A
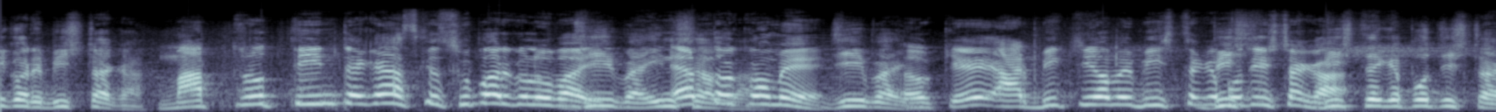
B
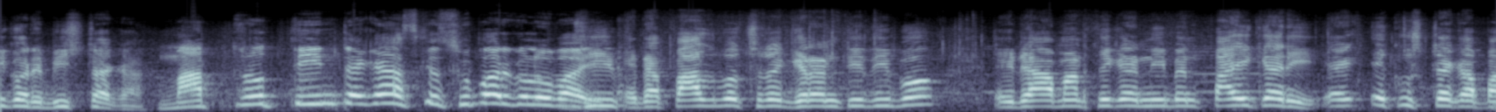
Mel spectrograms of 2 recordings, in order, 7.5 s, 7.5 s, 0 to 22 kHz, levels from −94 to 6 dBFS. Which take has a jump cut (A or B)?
B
